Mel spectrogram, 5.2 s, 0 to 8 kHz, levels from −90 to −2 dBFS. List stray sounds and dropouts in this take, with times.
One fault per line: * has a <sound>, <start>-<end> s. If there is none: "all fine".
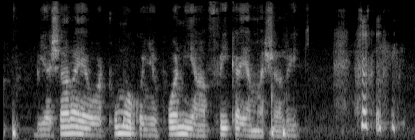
* has a laugh, 4.2-5.1 s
